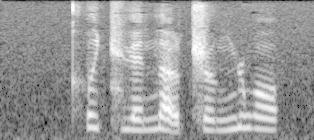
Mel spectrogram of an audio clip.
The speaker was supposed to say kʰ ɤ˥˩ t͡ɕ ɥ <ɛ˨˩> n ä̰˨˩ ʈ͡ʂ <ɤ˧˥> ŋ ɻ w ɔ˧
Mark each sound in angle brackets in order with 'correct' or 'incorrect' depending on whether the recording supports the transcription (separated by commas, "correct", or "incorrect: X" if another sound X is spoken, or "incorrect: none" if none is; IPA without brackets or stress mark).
incorrect: ɛ˧˥, correct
